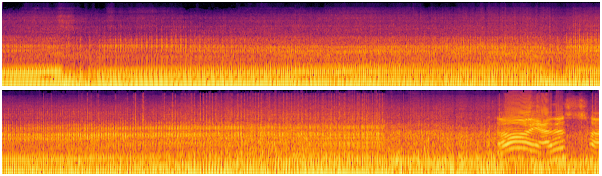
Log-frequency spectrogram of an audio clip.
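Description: A motorcycle fitted with a fairing roars loudly throughout a test ride, its engine droning and shifting pitch with gear changes, heavy wind rumble underneath and a rising rev near the end, with a rider talking over it.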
